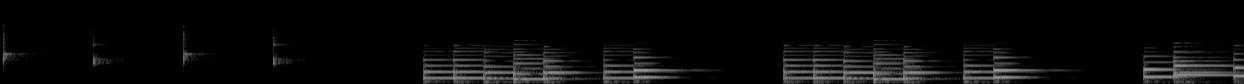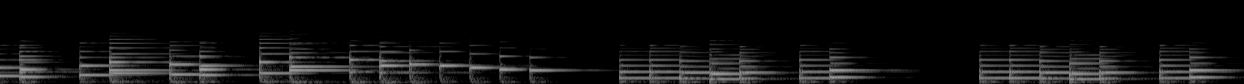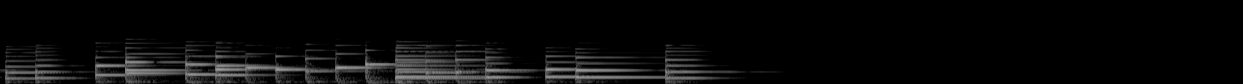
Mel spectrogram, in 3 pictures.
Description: Moderato
Classical (View more Classical Piano Duet Music)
